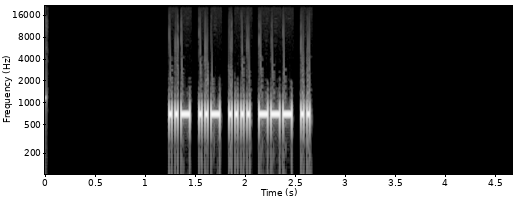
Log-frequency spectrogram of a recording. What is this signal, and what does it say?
Morse code, heard as a keyed tone, about 40 wpm, 700 Hz. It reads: UUHOI
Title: Code Groups - 5 Letters - 40wpm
